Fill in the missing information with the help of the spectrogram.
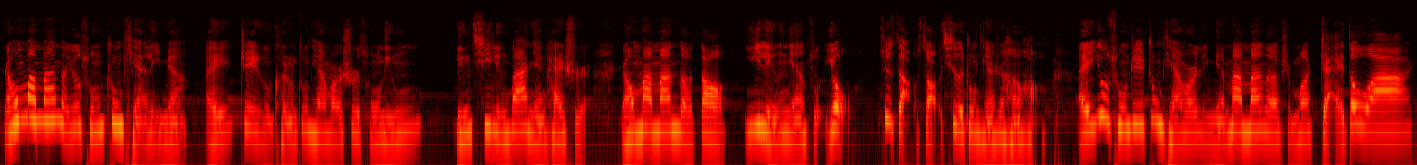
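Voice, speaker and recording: A woman's voice: a little high, expressive, normal speed, faint music behind. A woman talking casually as a podcast guest, explaining things step by step with plenty of examples. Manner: explanatory, illustrates points with examples and imagined reader voices. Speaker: guest, web fiction editor.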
